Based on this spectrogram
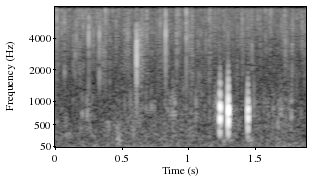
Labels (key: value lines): label: biophony
recorder: SoundTrap 500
